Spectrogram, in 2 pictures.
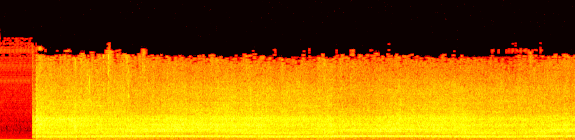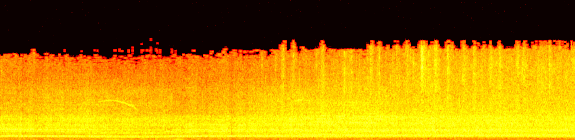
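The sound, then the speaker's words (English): A packed, standing-room-only baseball crowd at a Pirates playoff game roars without letup, trying to get under Johnny Cueto's skin: a dense, steady wall of cheering and shouting that stays loud for the whole stretch, with no clear voice rising above it. “Well, this standing room only crowd trying to get under Johnny Cueto's skin, and they might be.”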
